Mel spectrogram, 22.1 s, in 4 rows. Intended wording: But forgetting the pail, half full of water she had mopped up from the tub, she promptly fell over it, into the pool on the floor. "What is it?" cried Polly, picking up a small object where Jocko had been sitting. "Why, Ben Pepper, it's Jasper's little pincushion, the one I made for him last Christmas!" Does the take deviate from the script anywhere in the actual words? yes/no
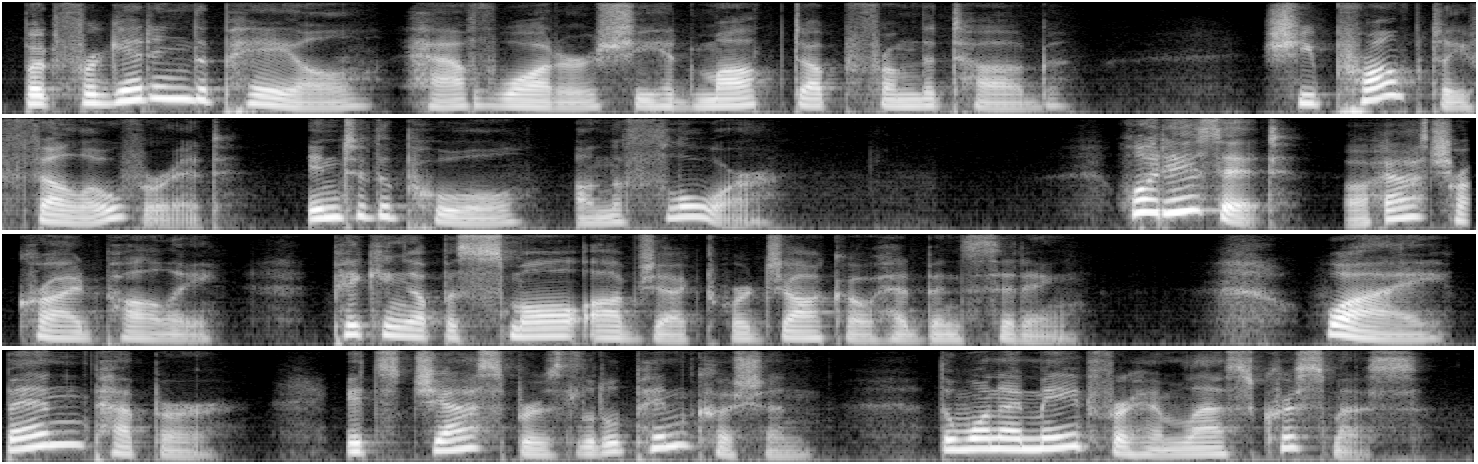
yes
